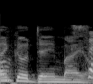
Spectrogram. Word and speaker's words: Cinco de Mayo: Cinco de Mayo.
